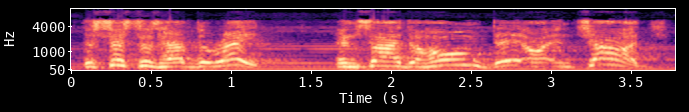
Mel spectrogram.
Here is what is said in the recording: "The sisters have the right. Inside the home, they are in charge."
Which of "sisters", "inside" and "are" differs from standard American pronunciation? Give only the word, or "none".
none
